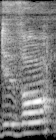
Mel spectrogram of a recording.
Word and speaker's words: devant: So I repeat once again, devant, you don't pronounce the T here, devant, derrière, sous, sur, dans, contre, entre.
